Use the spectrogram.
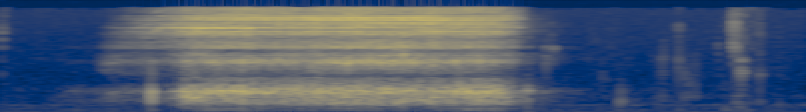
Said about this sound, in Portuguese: Deixa-me só beber um bocadinho de café. Estou a beber com barulho, não é? Porque senão vocês não percebem que eu estou a beber e este momento publicitário acaba por ficar xoxote. Cá vai.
